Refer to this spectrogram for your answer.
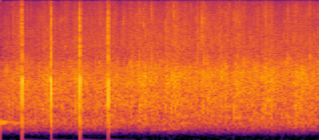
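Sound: audience applause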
